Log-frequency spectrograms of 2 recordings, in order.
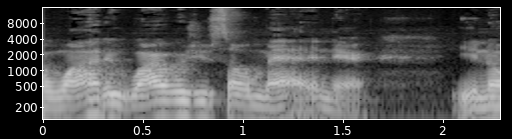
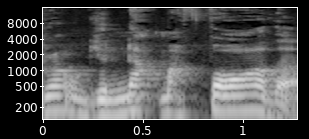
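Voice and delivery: put-on everyday New Jersey accent, higher in pitch; 6 semitones higher, 4 dB louder than usual. Retelling how he told off a man who was talking, in a new jersey accent. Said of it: "that New Jersey accent".

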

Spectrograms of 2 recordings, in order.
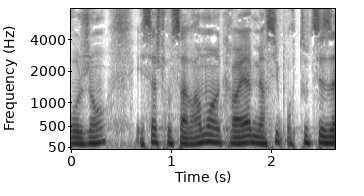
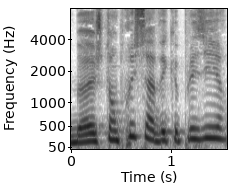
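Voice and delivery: put-on southern French accent, pitched up; 7 semitones higher than usual. Answering a guest's thanks at the end of a podcast: put-on southern french accent. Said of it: "je prends l'accent du Sud".

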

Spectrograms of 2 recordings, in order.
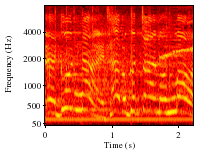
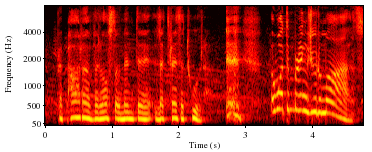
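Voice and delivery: put-on, fake Italian accent; 11 semitones lower than usual. An old acquaintance greets a touring band on mars; fake italian accent. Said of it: "Are you still faking that Italian accent?".

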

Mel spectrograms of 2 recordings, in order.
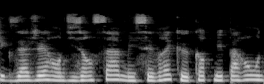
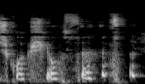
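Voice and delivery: mock, tearful, crying voice; 5 semitones higher, 3 dB quieter than usual. Retelling words said to the husband at breakfast: imitating own crying. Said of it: "puis en pleurant".

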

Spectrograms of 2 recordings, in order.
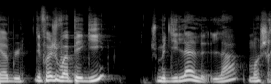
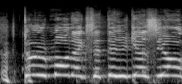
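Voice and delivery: angry rant with the voice very high. Speaker recounts blowing up at people around them; retelling own angry rant. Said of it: "je me pète des câbles".

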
